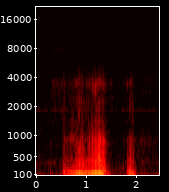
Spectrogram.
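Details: Cavalier King Charles Spaniel Rin asleep and snoring; a long, deep, rattling snore rising in strength, then a short softer snort after a brief gap.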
